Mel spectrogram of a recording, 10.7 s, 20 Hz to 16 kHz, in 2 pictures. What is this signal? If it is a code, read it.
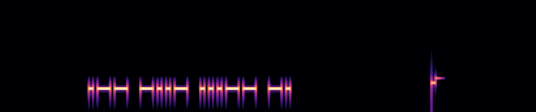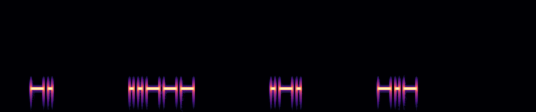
Morse code, heard as a keyed tone, about 28 wpm, spaced as for 14 wpm, 700 Hz. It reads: WX3N N2RK
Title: USA Call Signs - 4 Characters - 6x Character Spacing - 28wpm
